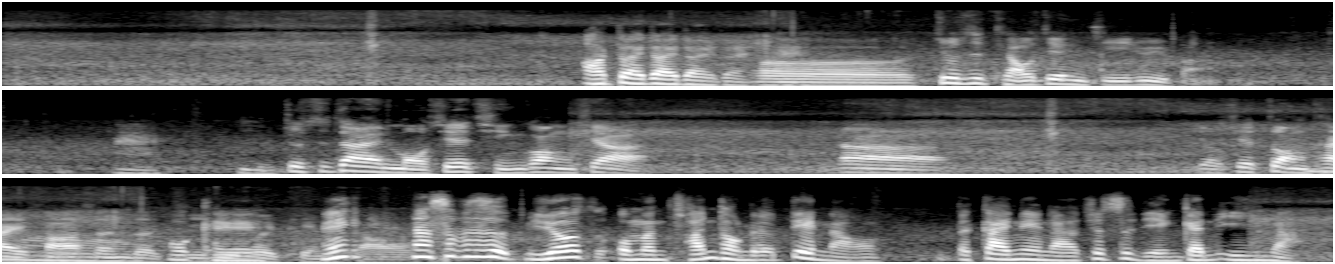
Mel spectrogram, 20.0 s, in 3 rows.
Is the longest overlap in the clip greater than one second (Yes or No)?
Yes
